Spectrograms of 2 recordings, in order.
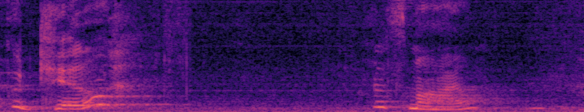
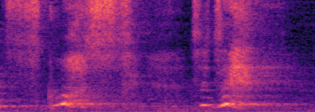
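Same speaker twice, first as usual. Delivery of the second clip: breathy whisper; 8 semitones higher, much slower than usual. Acted. Recalling the killing.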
